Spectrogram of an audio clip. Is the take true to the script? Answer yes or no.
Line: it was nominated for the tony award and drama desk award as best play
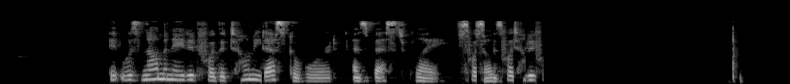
no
